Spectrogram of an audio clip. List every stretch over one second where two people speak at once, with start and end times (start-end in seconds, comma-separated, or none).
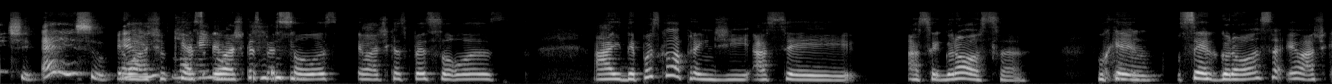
1.1-2.4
